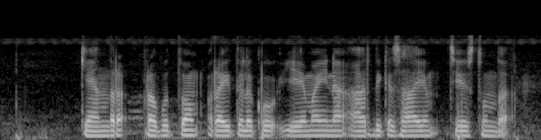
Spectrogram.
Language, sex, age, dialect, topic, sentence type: Telugu, male, 25-30, Utterandhra, agriculture, question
